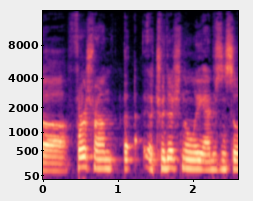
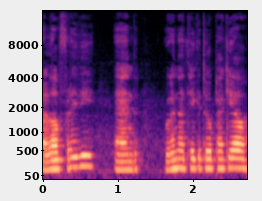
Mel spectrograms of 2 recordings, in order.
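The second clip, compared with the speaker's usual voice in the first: hyped, big-talking boxer voice; 6 dB quieter than usual. Imitating a boxer in the corner after another impression: Pacquiao impression. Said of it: "You trying to sound like Pacquiao now".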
